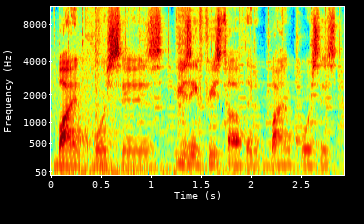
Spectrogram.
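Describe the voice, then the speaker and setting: A man's voice: medium pitch, little pitch movement, over music. Swiss French man, rambling casual talk. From Switzerland. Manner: loose and halting, heavy on "like" fillers. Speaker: podcast guest, trader.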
